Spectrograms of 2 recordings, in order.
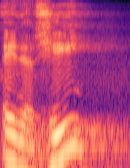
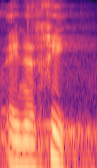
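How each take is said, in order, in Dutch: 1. De g wordt uitgesproken als een zachte zh-klank. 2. De g wordt uitgesproken als een keelachtige Nederlandse g. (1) "met de ZJ-klank van gênant" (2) "met de G van genoeg"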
